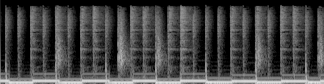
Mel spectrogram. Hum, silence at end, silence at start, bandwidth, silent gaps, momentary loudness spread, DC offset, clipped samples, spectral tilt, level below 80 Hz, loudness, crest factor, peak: none; 0 s; 0 s; 17 kHz; none; 1 LU; under 0.1%; under 0.1%; -5 dB/octave; -20 dBFS; -13 LUFS; 12 dB; 0 dBFS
